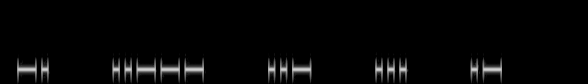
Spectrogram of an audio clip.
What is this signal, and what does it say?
Morse code, heard as a keyed tone, about 20 wpm, spaced as for 10 wpm, 700 Hz. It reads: N2USA
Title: 109 Lesson 18g - Letter m - Call Signs 20wpm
